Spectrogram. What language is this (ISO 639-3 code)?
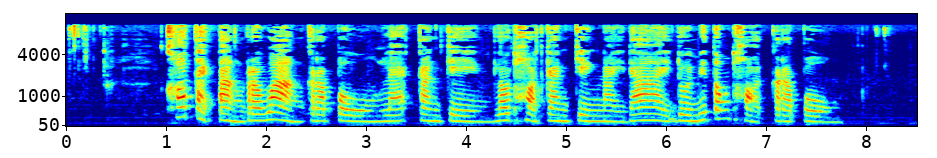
tha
